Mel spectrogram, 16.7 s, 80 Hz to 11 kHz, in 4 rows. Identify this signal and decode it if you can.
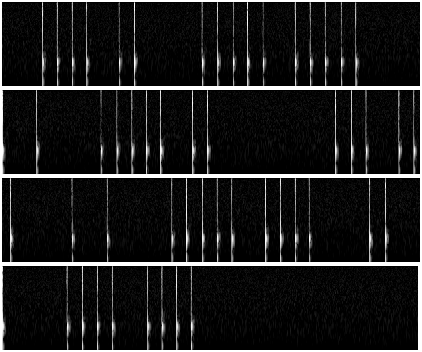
Tap code, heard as taps on a table, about 7 knocks a second. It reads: RZAW NAYFT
